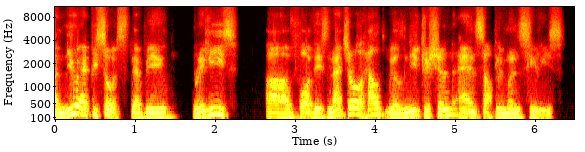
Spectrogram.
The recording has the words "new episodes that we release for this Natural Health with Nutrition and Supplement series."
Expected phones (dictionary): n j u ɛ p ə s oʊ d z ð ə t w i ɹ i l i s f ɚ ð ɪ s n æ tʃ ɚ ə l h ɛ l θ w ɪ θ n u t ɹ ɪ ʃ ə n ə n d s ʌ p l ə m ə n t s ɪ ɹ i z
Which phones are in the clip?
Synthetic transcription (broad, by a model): n j u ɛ p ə s oʊ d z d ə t w i ɹ i l i s f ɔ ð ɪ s n æ tʃ ɚ ə l h ɛ l t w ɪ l n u t ɹ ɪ ʃ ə n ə n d s ʌ p l ə m ə n t s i ɹ i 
